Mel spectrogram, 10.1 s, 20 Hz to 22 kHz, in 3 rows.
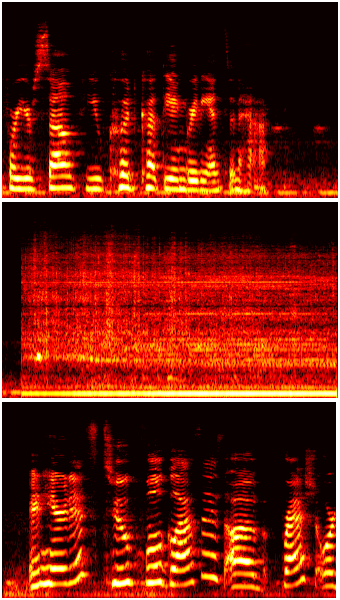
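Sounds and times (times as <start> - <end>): electric juicer motor running: 3.6 - 6.8.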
